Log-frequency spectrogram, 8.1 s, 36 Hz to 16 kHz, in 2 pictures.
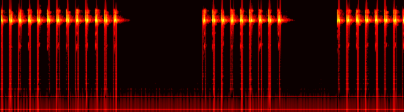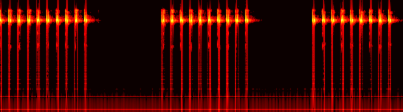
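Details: High, rapidly pulsed chirping of a square-headed cricket, 2020 National Institute of Biological Resources recording: five pulse trains of varying length follow one another with short pauses and no competing noise.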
